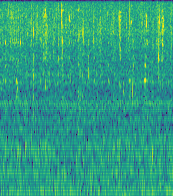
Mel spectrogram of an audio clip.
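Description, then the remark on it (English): A steady hiss of fizzing sparkling water as it is being drunk near the microphone, with faint crackling bubbles, continuous and fairly quiet, with no talking. “And also, there's a funny noise when I drink. I'm drinking some sparkling water, and when it comes up to the microphone, I don't know if you can hear it.”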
